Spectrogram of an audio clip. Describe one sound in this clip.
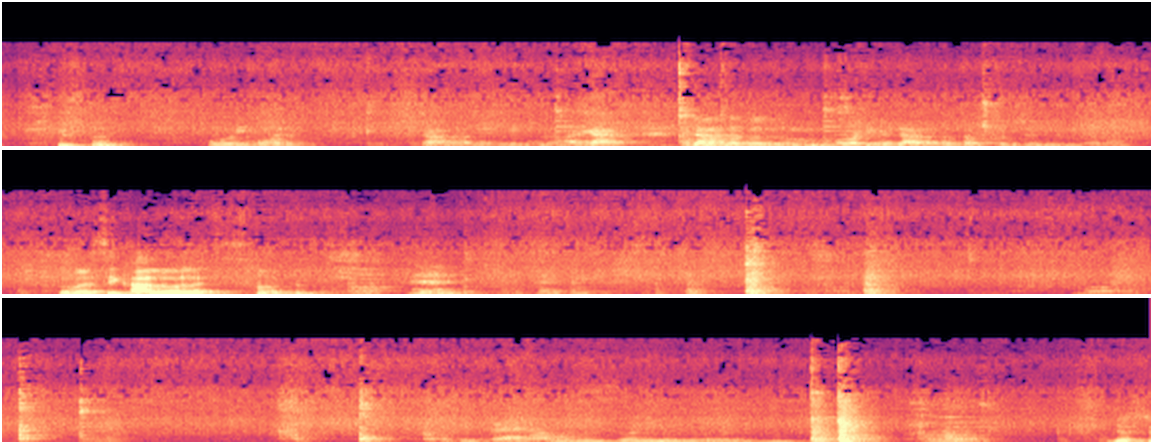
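A spatula scrapes and clinks in a frying pan.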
